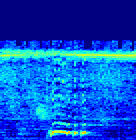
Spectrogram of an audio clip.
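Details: Wild local zebra dove in forest, recorded as a lure for trapping: a single brief crooning phrase, a drawn first note followed by three quick rounded notes, over a faint hiss.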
